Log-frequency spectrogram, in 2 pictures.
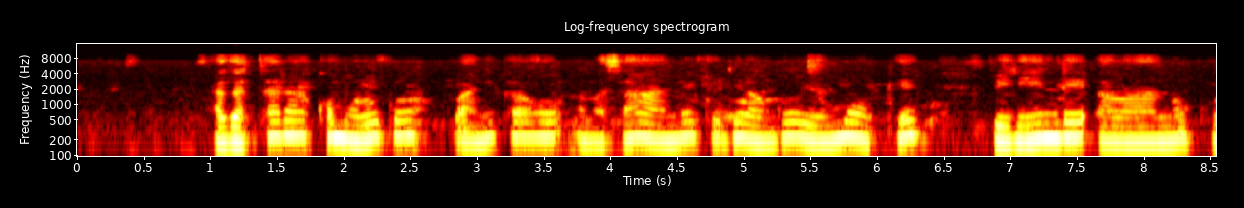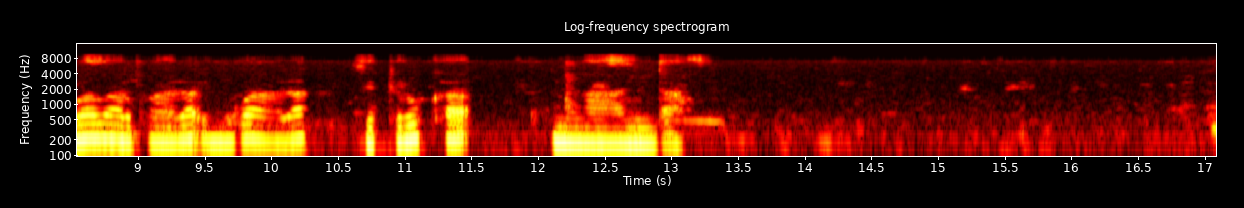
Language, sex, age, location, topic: Kinyarwanda, female, 18-24, Kigali, health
